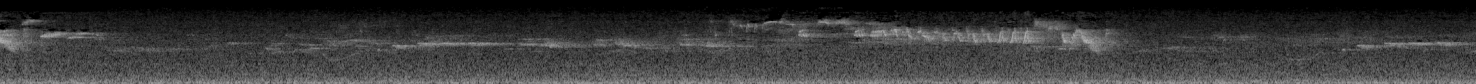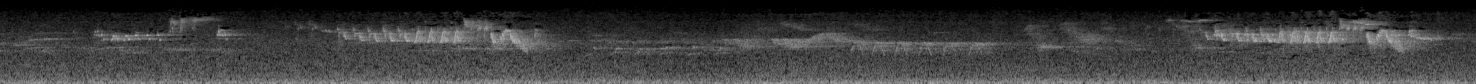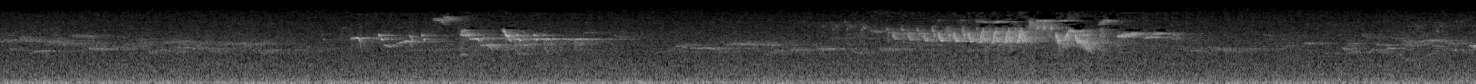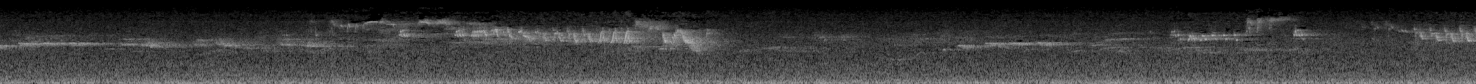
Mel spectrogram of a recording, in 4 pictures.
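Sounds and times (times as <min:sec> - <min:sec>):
low outdoor background noise: 0:00.0 - 0:59.0.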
